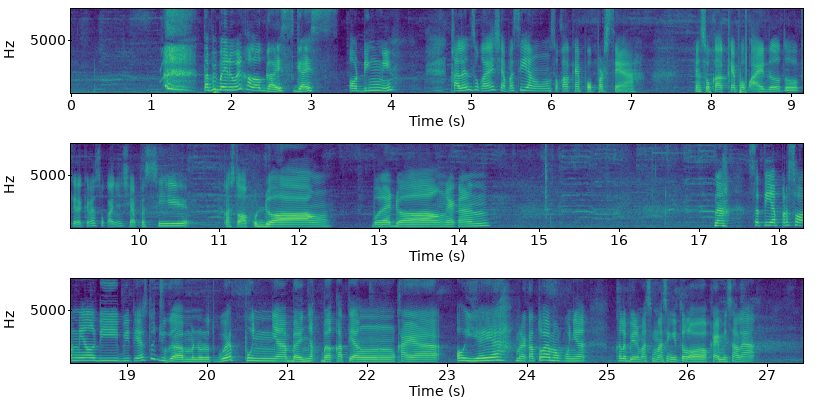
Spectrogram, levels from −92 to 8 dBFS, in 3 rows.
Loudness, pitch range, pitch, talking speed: -14 LUFS, 185-245 Hz, 205 Hz, 135 wpm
